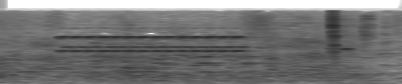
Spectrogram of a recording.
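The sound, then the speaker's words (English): A cell phone ringing, one short burst of high electronic trilling tones, fairly faint against a quiet background. “It's Niles' cell phone.”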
